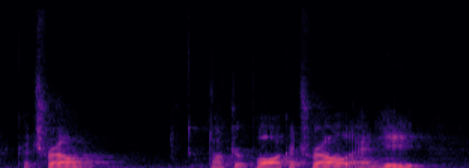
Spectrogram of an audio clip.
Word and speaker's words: Cottrell: cotrol Cottrell actually is the pronunciation Cottrell dr.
